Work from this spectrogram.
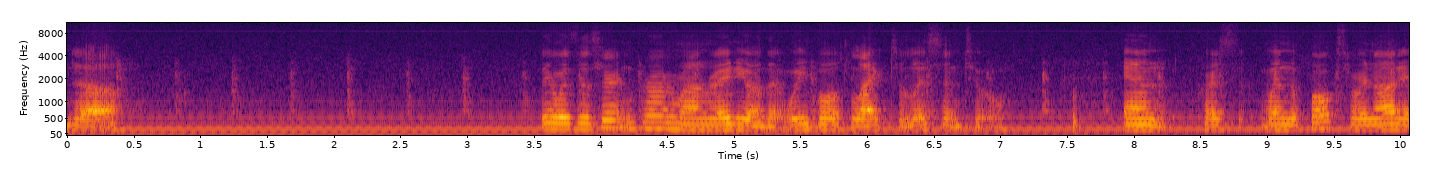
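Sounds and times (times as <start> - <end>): clock ticking: 0.0 - 9.9
electrical hum: 0.0 - 10.0.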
